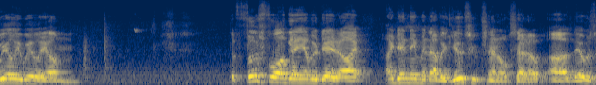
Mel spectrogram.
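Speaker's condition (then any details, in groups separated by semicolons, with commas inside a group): Cerebral palsy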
